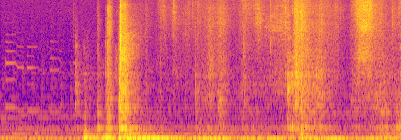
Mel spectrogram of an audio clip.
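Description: Music plays while bumps and rustling come from clothes being pushed into a clothes dryer drum right next to the microphone, with a heavy low thump about a second in.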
